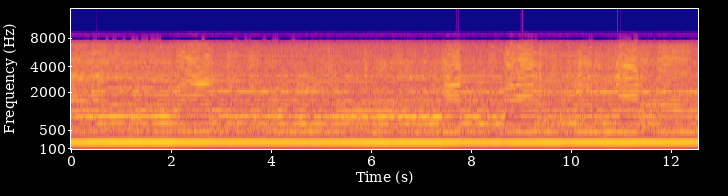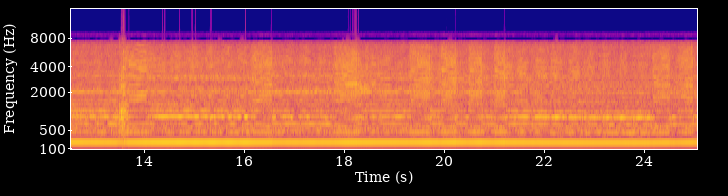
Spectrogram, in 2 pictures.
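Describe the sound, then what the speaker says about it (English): A Porter Cable orbital sander smooths the edges of an Iron Man Mark VII arm prop part, buzzing loudly and continuously throughout with a steady motor hum and fluctuating scratchy sanding texture. "this is my best friend right here, Porter Cable orbital sander. So what we're gonna do is we're gonna smooth out the edges."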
